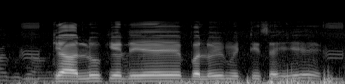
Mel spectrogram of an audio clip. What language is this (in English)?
Hindi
